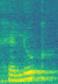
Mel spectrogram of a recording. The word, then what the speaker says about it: geluk: Aquí en Holanda el término para referirse a felicidad es, o feliz, ser feliz es geluk sein, ¿no? Geluk se escribe con G-E-L-U-K y tiene una doble acepción, que es fortuna y es felicidad.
